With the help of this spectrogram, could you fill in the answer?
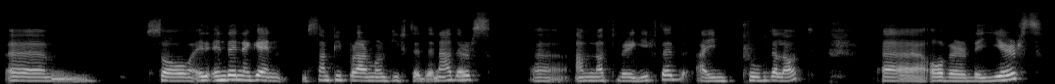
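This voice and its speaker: Low, dark-voiced woman, halting accented English. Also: fairly even intonation, vocal fry, highs cut off. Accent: non-native English accent. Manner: halting, many fillers, frequent light laughs. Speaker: invited physicist answering questions. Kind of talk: informal seminar Q&A.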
